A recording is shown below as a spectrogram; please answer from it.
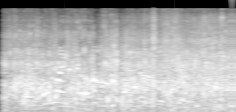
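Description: Water splashing in shallow sea around people wading, with several voices talking throughout.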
